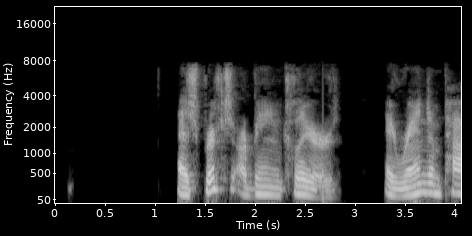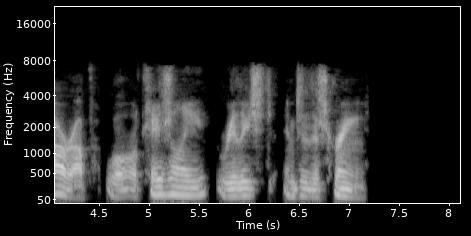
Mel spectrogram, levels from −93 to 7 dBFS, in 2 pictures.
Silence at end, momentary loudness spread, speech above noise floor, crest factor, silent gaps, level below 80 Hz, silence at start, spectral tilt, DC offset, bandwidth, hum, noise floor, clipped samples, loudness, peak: 0.95 s; 8 LU; over 72 dB; 18 dB; 2.90-3.04 s, 3.11-3.28 s, 5.61-5.65 s, 6.29-6.33 s; -52 dBFS; 1.2 s; -5 dB/octave; under 0.1%; 7.8 kHz; none; under -90 dBFS; under 0.1%; -19 LUFS; -2 dBFS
